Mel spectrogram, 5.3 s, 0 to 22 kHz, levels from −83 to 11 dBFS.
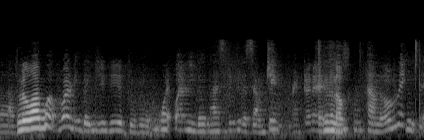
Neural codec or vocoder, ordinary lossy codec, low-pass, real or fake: codec, 16 kHz, 0.5 kbps, X-Codec, HuBERT features, trained on general audio; none; none; fake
